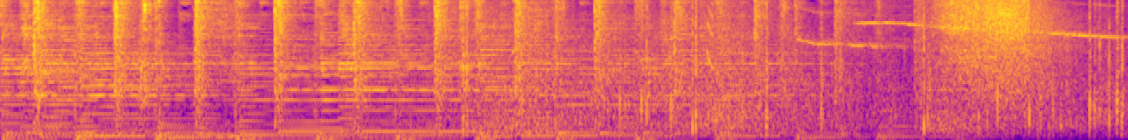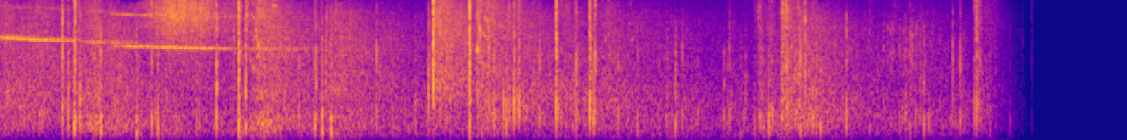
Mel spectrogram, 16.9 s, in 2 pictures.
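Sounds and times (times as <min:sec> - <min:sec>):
falling firework whistle: 0:03.4 - 0:13.0.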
